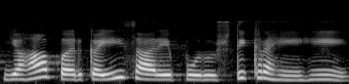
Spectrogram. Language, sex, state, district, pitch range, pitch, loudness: Hindi, female, Madhya Pradesh, Dhar, 220-260 Hz, 230 Hz, -14 LUFS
